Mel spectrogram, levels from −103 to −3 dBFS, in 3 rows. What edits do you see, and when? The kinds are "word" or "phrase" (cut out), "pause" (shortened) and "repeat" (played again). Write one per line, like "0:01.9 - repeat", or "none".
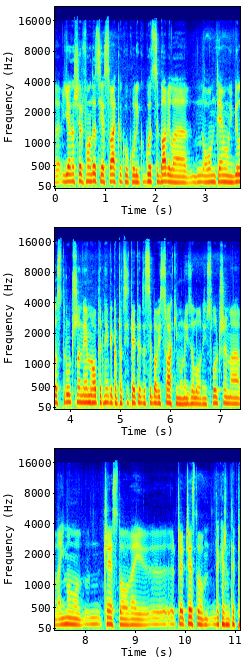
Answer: none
